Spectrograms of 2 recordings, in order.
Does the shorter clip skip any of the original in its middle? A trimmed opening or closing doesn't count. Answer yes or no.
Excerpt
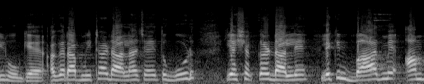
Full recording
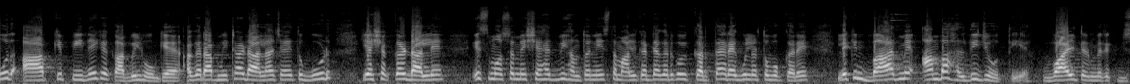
yes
